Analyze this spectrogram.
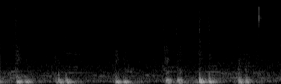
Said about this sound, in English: so you hear me typing.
